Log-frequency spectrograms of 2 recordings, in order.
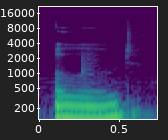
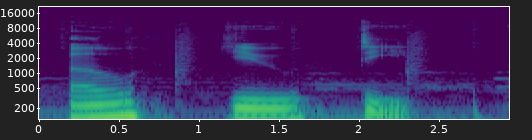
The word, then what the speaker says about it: oud: The deep, melodious stringed resonance of the oud. Okay, Jennifer. I need your help. O-U-D.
